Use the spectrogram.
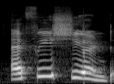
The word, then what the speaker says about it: efficient: Then efficient, sure. E-F-F-I-C, it is not S-H but C-I because it is sure, okay, the pronunciation is sure of C, we put a I here, I-E-N-T, efficient.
